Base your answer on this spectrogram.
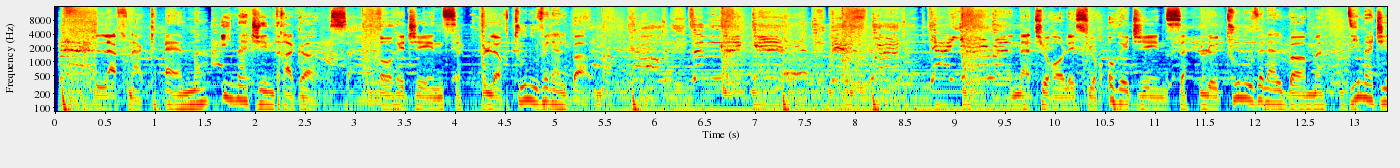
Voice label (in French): enthousiaste, voix off disque, homme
